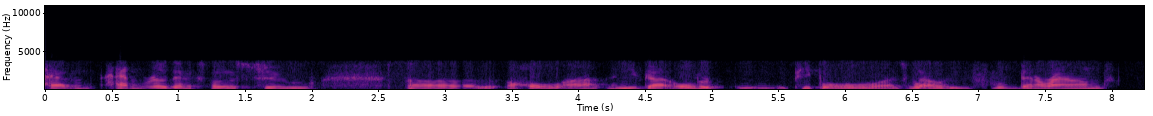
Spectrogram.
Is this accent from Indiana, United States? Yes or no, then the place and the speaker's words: yes; Indiana, United States; growing up in Indiana, in a suburb of Indianapolis, almost 100% white suburb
